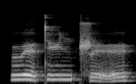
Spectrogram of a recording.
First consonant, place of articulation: retroflex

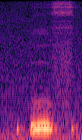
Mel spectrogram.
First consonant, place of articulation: glottal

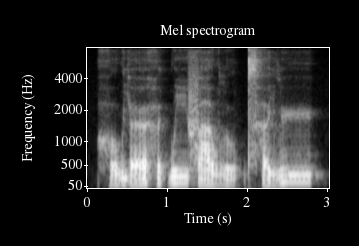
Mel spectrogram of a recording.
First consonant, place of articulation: glottal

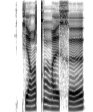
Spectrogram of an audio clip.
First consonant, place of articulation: velar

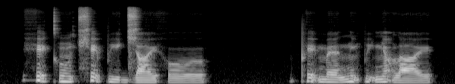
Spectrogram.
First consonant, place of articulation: glottal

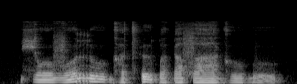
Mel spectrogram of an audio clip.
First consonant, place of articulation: palatal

